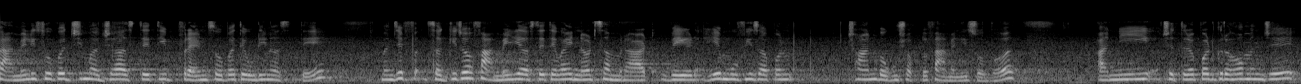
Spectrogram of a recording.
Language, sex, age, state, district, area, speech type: Marathi, female, 18-30, Maharashtra, Mumbai Suburban, urban, spontaneous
